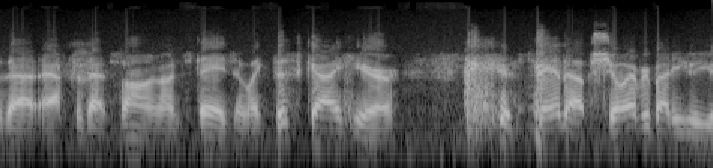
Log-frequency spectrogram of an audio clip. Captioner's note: laughs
